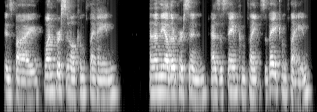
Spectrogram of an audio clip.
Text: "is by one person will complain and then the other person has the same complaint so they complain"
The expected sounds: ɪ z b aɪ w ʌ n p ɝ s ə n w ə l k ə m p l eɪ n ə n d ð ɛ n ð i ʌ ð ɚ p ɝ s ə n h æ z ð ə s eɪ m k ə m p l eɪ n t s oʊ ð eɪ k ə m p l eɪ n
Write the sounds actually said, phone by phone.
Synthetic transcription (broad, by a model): ɪ z b aɪ w ʌ n p ɝ s ə n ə l k ə m p l eɪ n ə n ð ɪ n ð i ʌ ð ɚ p ɝ s ə n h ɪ z ð ə s eɪ m k m p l eɪ n t s oʊ ð eɪ k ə m p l eɪ n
